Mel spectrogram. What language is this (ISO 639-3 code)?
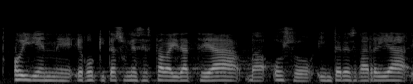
eus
